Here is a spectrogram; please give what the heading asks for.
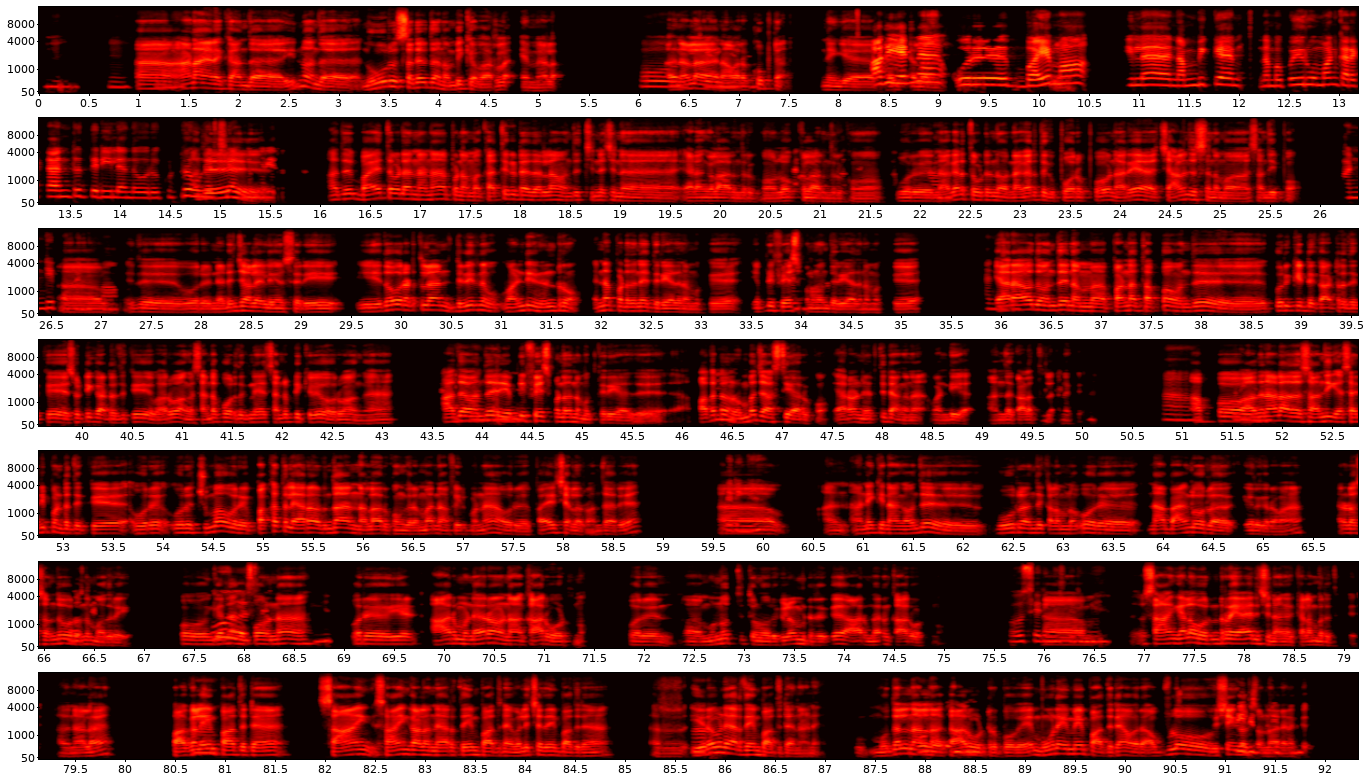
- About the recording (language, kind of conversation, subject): Tamil, podcast, பயத்தை சாதனையாக மாற்றிய அனுபவம் உண்டா?
- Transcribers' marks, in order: tsk; tsk; other background noise; in English: "லோக்கலா"; in English: "சேலஞ்சஸை"; in English: "ஃபேஸ்"; in English: "ஃபேஸ்"; laugh; unintelligible speech; laughing while speaking: "ஓ!"; tapping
